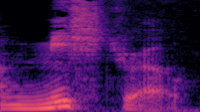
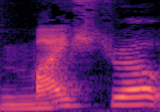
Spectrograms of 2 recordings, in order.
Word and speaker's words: Maestro: a version of uh mistro or i think it pronounced that it's maestro and i'm i think it's maestro which is an alternate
